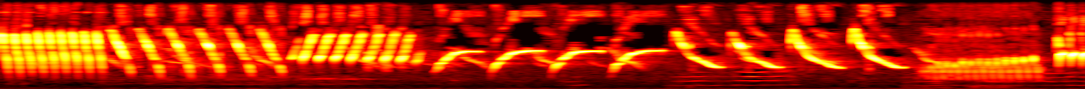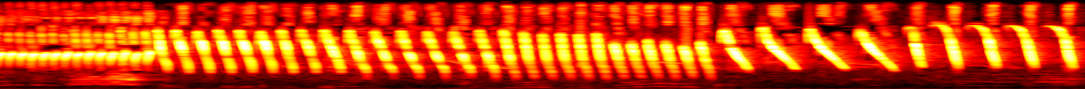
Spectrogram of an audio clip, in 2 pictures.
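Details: Canary song mixing fast trills and evenly repeated arched whistles, cut by a short harsh lower squawk midway. A long ringing rapid trill follows, and the clip ends with slurred notes.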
